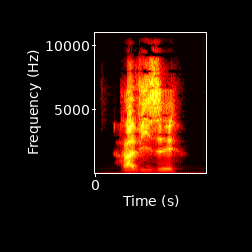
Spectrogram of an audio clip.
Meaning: to change one's mind, reconsider
- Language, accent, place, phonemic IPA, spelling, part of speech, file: French, France, Lyon, /ʁa.vi.ze/, raviser, verb, LL-Q150 (fra)-raviser.wav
